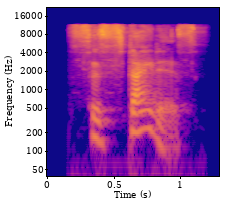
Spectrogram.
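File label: "cystitis", British English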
